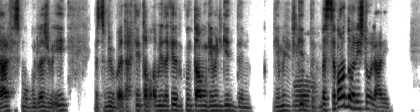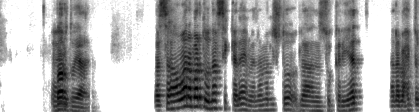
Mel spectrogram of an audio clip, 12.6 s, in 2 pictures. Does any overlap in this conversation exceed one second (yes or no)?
no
